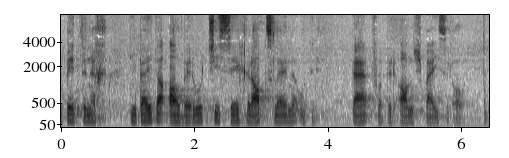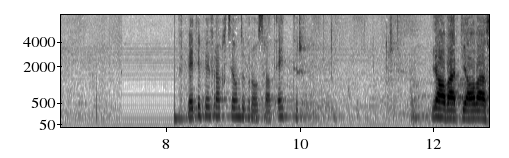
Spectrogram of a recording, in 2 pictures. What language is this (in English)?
Swiss German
